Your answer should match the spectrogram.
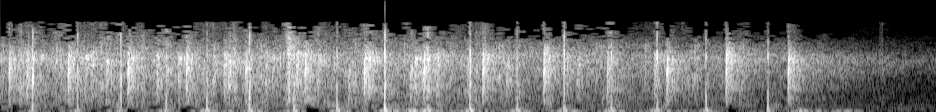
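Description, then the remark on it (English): An audience breaks into sustained applause for an absent man, many hands clapping together in a dense wash with sharper individual claps standing out, holding steady for several seconds before starting to thin out. “Let's just give him a little applause.”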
